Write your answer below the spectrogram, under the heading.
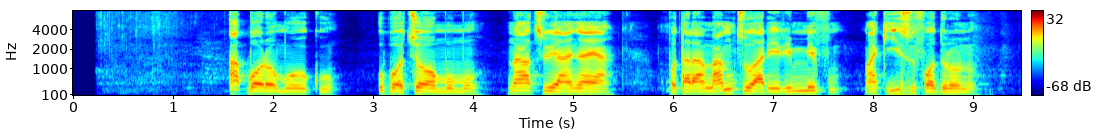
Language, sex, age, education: Igbo, male, 15-29, tertiary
